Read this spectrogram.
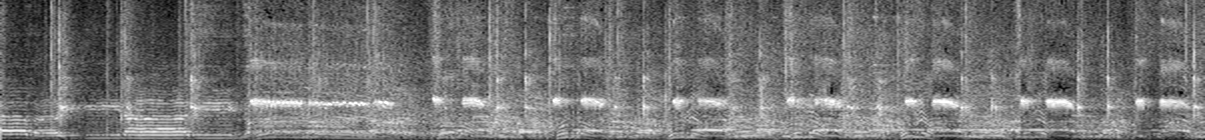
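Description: A crowd of men and women chant loudly and rhythmically close by.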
